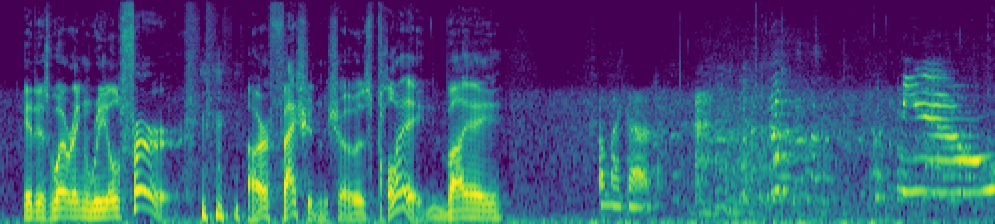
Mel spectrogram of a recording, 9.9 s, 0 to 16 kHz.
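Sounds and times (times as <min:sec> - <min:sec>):
speech: 0:00.2 - 0:05.2, 0:06.0 - 0:07.4
laughter: 0:01.9 - 0:02.5, 0:06.6 - 0:09.0
cat meowing: 0:09.0 - 0:09.9.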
